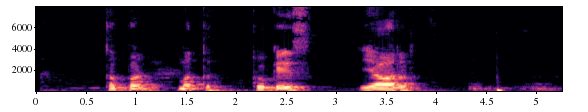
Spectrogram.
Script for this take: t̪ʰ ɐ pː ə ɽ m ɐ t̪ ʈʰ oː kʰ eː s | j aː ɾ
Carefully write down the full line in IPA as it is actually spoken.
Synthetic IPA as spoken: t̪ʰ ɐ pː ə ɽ m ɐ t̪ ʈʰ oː k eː s | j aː ɾ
